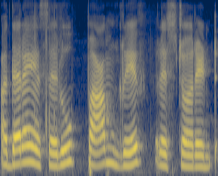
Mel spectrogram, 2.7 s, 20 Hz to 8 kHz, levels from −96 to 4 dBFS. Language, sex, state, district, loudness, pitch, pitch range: Kannada, female, Karnataka, Bangalore, -14 LUFS, 230 Hz, 210-250 Hz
